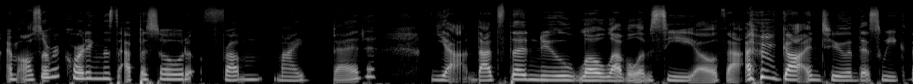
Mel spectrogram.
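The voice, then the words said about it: Sick, rough raspy voice. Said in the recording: “I am so sick. That is why my voice sounds like this ... why I sound like an old man that's been smoking for the last 100 years”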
